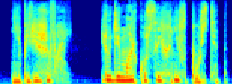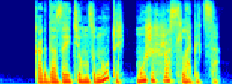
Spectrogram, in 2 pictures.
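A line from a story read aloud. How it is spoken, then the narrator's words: Quiet. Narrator (Russian): Мира тихонько сказала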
